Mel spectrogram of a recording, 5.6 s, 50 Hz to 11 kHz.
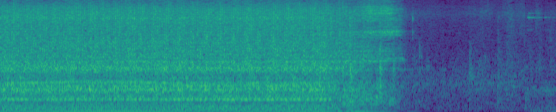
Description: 1983 911 SC with stock 3.0 motor. Please tell me this is not a rod knock...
